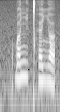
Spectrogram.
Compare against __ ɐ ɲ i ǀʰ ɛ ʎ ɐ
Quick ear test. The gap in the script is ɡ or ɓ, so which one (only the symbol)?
ɓ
